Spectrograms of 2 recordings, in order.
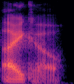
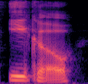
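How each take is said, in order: First: The first vowel sounds like 'eye'. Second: The first vowel sounds like 'ee'. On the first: The speaker calls it wrong. "your stubborn attitude toward pronouncing it Ico" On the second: The speaker calls it right. "I believe it is pronounced eco"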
